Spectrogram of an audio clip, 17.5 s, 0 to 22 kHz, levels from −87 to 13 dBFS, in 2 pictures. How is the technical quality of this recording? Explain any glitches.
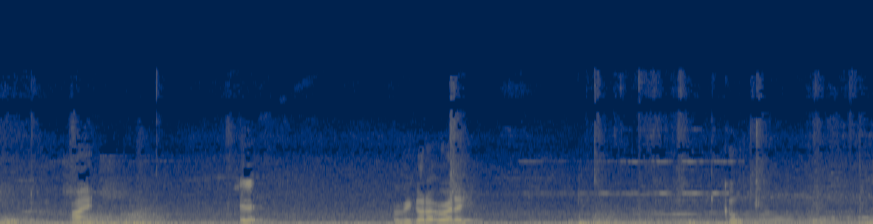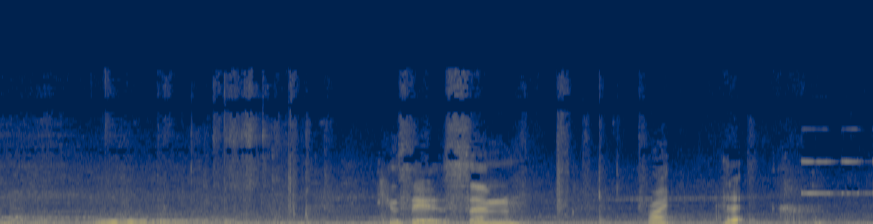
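No glitches can be heard, and the recording's technical quality holds up throughout.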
